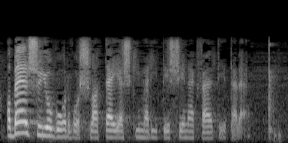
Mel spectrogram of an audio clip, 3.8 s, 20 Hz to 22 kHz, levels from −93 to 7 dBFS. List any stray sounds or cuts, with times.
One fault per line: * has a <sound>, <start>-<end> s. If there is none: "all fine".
* has a thud, 3.6-3.8 s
